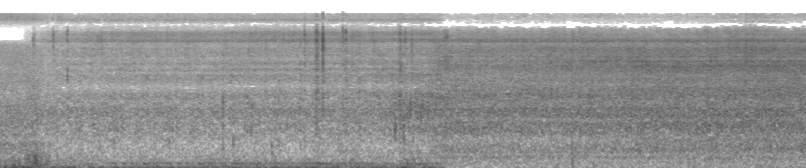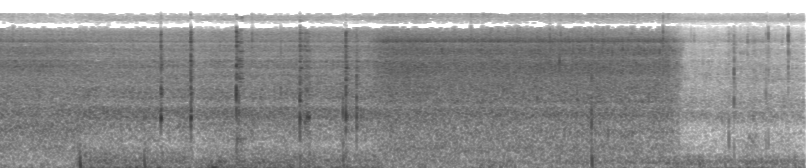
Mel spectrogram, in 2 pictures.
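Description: Lamb and potatoes frying in hot fat in a wide wok: a steady sizzle, with a run of sharp pops and crackles in the middle. The sizzle drops away shortly before the end.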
